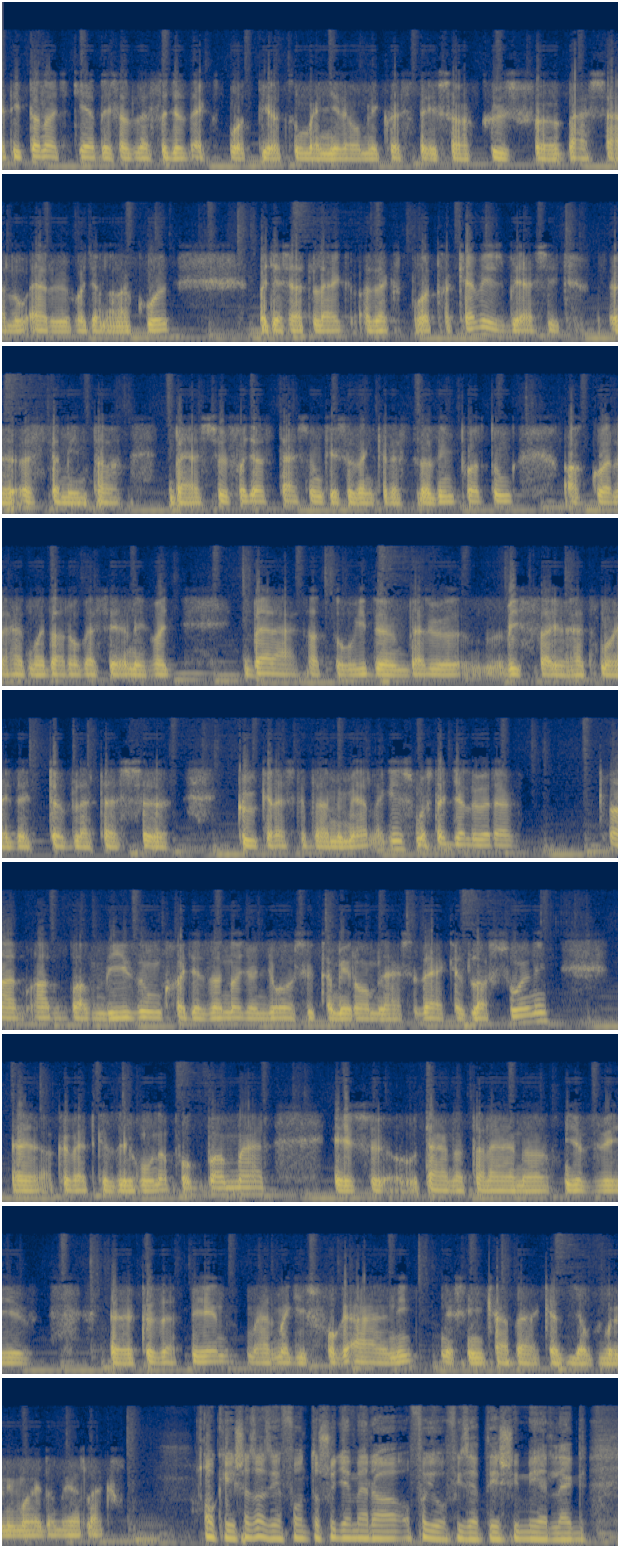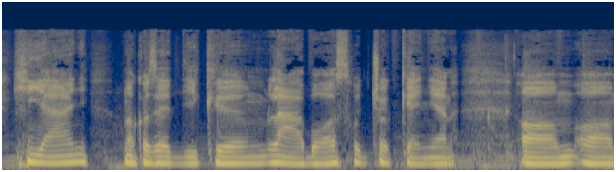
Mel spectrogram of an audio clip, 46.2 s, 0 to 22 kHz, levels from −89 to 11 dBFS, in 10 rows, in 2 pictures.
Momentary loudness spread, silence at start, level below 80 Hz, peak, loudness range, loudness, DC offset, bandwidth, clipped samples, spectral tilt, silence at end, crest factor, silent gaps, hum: 6 LU; 0 s; -36 dBFS; -2 dBFS; 1 LU; -16 LUFS; under 0.1%; 12 kHz; under 0.1%; -5.5 dB/octave; 0 s; 14 dB; none; none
